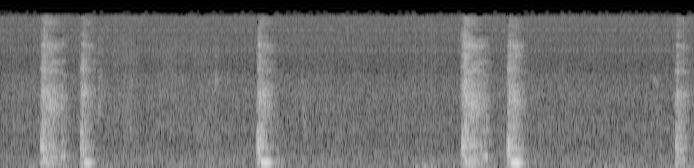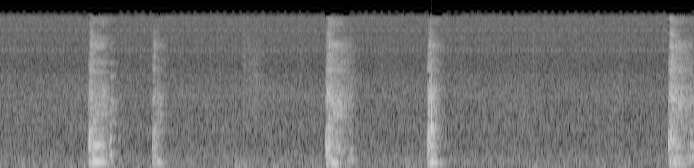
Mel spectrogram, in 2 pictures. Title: Yet Another Cough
